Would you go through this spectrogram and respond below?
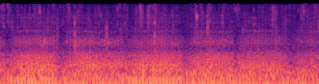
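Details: Close, loud cat purr set against a cozy crackling fireplace for deep sleep; a thick low vibrating rumble with gentle rhythmic breath pulses and a few scattered soft crackles and pops.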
